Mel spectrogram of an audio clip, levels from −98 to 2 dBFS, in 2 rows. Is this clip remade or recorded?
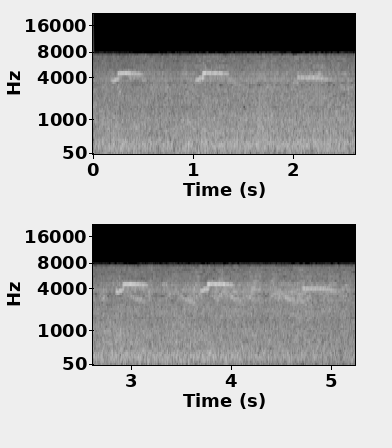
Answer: remade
